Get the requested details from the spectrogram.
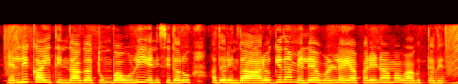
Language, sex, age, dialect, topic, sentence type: Kannada, female, 18-24, Central, agriculture, statement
